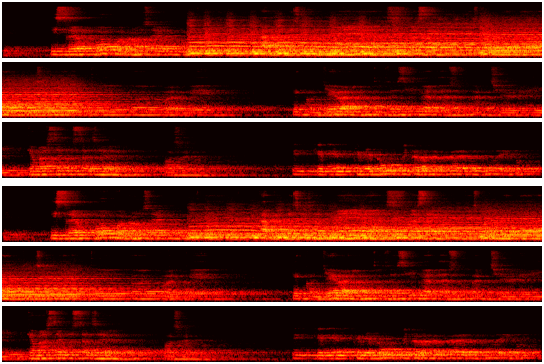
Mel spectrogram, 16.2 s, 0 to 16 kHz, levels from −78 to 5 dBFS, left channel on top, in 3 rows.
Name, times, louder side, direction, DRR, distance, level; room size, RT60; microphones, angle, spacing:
voice 1, 0.5-2.3 2.5-7.5 8.3-12.0 12.4-12.7, equal, 15° right, -3 dB, 1.3 m, -30 dB
sound 1, 1.8-6.7, left 2 dB, 35° left, 0.6 m, -26 dB
voice 2, 13.7-16.0, right 1 dB, 15° left, -3 dB, 1.4 m, -30 dB
12.0 x 9.0 x 3.6 m, 2.5 s
head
